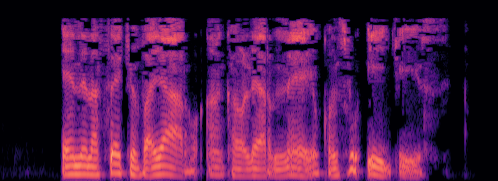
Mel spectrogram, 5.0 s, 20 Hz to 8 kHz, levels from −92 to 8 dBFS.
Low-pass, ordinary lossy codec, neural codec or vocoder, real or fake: 7.2 kHz; MP3, 24 kbps; codec, 16 kHz, 16 kbps, FunCodec, trained on LibriTTS, 50 frames a second; fake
